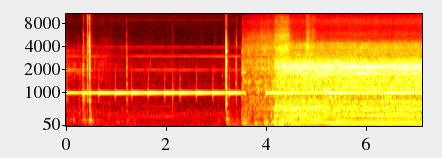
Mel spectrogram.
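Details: 2008 Dodge Caliber that wouldn't start, finally running after 3 days of work on a fuse box problem under the bumper: steady ticking chime, then it cranks, catches and settles into an even, smooth normal idle.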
